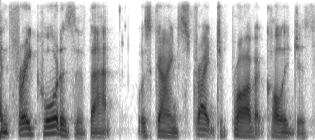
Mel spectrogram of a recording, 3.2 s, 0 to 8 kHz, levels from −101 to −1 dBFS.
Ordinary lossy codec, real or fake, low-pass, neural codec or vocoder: Opus, 32 kbps; fake; 7.2 kHz; codec, 16 kHz, 8 kbps, FunCodec, trained on LibriTTS, 25 frames a second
